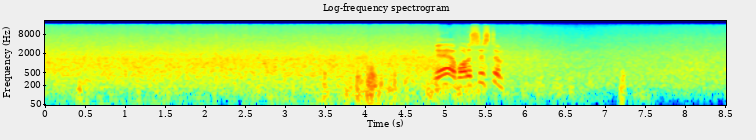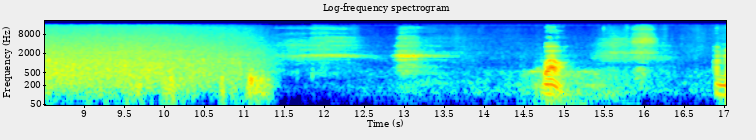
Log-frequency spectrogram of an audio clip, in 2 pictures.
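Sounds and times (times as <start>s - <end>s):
brook flowing over stones: 0.0s - 11.4s.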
